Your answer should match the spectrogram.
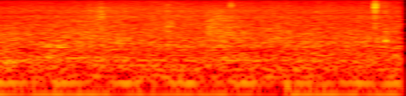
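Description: A steady low background hum, with a faint click near the end.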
